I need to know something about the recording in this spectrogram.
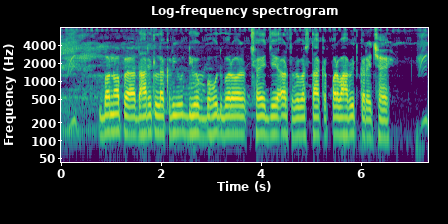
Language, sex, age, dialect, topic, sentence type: Maithili, male, 18-24, Angika, agriculture, statement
